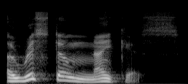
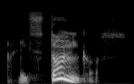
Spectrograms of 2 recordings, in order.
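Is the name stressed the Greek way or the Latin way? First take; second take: Latin; Greek. First: The stress follows Latin rules, not Greek accents. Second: The stress follows the Greek accent of the name. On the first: The speaker calls it wrong. "that's not Greek" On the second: The speaker calls it right. "Greek will tell you the name is Aristonikos"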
